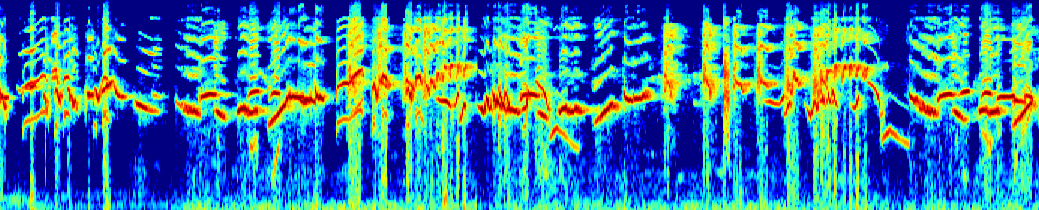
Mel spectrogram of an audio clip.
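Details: Oriental magpie-robin (kacer) singing, a voice meant to set other kacer birds singing at once; loud, fast medley of whistled rising and falling notes, buzzy trills and sharp chips, phrases running together almost without pause.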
